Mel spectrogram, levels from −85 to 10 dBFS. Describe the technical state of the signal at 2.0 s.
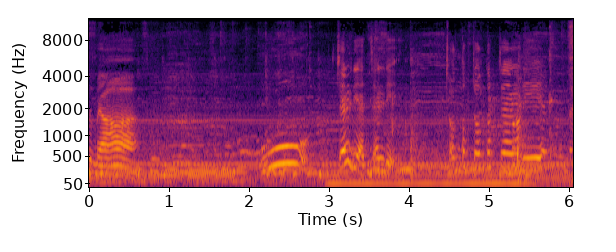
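At 2.0 s the audio is intact, with no technical fault present at that moment.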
